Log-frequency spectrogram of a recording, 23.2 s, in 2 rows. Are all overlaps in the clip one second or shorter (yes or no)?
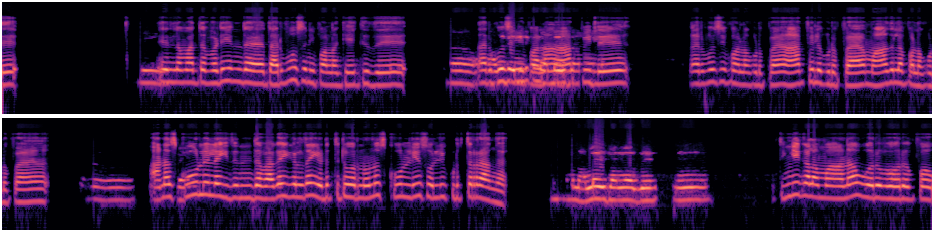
yes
